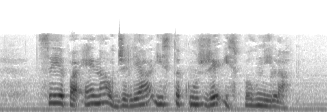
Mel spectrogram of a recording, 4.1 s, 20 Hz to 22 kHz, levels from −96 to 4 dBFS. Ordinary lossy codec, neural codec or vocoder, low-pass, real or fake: AAC, 32 kbps; none; 7.2 kHz; real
